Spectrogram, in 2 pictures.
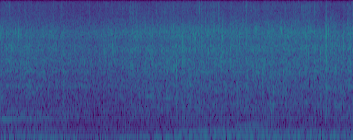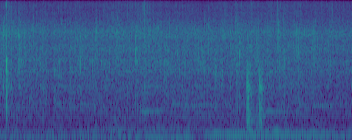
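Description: Sliced onions, tomatoes, banana peppers and green chillies frying in hot oil in a wok: a steady sizzle with scattered crackling pops.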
